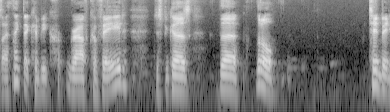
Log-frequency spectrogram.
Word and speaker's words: Gravkväde: the little tidbit here, an A with the 2 dots above it normally makes it pronounce the noise, or any letter with the 2 dots normally makes it pronounce the noise. So if it's an O, it's ode, or if it's an A, it's A.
